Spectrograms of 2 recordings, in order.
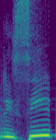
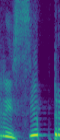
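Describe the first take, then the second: First: The p sound is silent before the t. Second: The p sound is pronounced before the t. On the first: The speaker calls it right. "ये रिसीट है, P silent होता है" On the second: The speaker calls it wrong. "ये रिसिप्ट नहीं है"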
